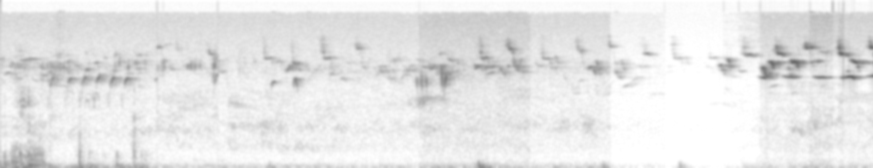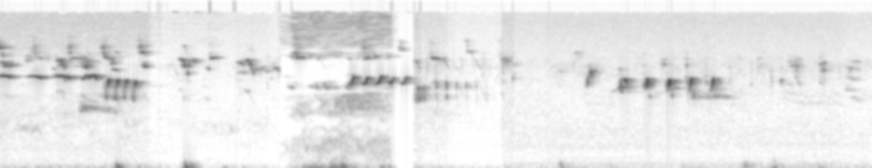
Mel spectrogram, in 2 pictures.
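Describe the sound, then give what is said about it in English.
A nightingale sings in varied, rapid phrases of chirps, trills and whistles, pausing briefly between bursts, with low rumbling handling noise and faint background ambience underneath. “Just found a nightingale.”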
